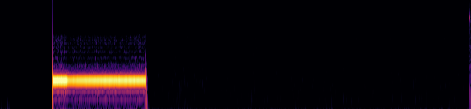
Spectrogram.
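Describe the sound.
A telephone dial tone plays while a call is placed. It is a single steady mid-pitched tone lasting about one second, then silence, with a short click at the very end.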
